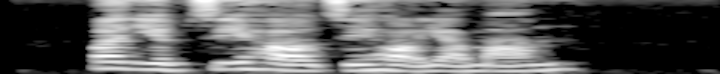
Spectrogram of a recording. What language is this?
Cantonese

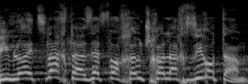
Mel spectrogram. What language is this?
Hebrew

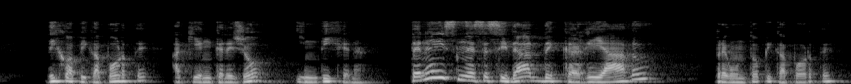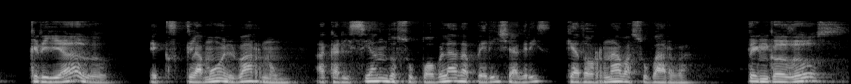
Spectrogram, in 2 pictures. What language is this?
Spanish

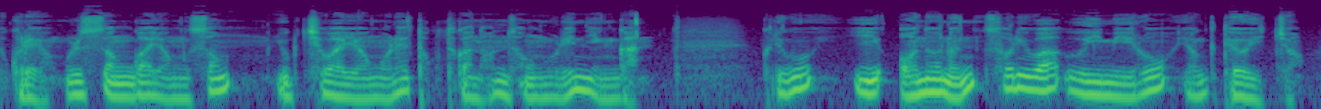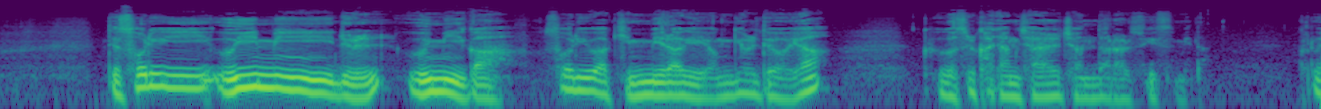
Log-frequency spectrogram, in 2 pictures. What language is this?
Korean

